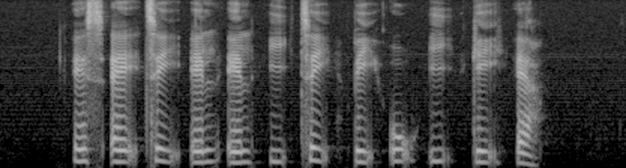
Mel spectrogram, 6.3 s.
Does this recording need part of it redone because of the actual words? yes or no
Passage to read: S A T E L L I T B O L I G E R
yes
